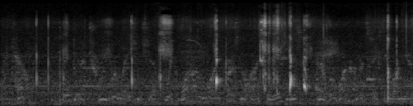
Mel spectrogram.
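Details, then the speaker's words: Baby with hiccups who also spat up and yawned, recorded with a Flip Video camcorder; brief sharp catches at uneven intervals over soft room noise and adult murmuring; hiccups. "Hello, cutie pie. Hi. Get the crazy hiccups. Crazy hiccups."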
